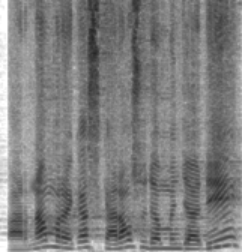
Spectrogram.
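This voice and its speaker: A woman telling a children's story to a young audience in an animated way, asking the children questions as she goes. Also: mid-range voice, quick pace, faint music behind. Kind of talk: storytelling for children at a live event. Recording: long hall reverb.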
